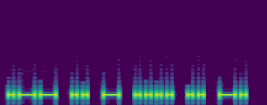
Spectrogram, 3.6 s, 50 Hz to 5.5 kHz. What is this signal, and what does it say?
Morse code, heard as a keyed tone, about 17 wpm, 600 Hz. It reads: WITHIN
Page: Romanen Never af Ken Follet på engelsk.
